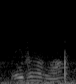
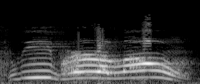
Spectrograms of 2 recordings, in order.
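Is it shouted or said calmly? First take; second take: calmly; shouted. First: It is said quietly and calmly. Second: It is shouted loudly and angrily.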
